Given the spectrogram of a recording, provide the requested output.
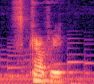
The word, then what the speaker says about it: Scapé: Questo è il gioco di parole che però si lega anche al vocabolo inglese escape, infatti in spagnolo scappé si pronuncia scapé.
